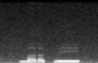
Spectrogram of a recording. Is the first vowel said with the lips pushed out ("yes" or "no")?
no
